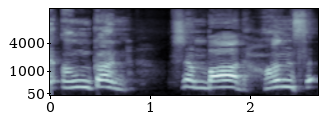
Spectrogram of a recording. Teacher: नाक से ज्यादा उच्चारण कर रहे हैं और मुख से थोड़ा कम कर रहे हैं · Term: अनुस्वार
